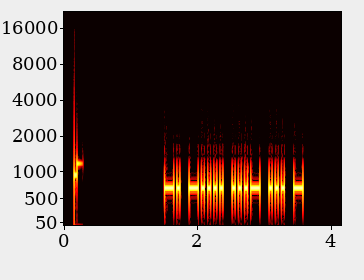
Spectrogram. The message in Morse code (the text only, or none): N6VST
